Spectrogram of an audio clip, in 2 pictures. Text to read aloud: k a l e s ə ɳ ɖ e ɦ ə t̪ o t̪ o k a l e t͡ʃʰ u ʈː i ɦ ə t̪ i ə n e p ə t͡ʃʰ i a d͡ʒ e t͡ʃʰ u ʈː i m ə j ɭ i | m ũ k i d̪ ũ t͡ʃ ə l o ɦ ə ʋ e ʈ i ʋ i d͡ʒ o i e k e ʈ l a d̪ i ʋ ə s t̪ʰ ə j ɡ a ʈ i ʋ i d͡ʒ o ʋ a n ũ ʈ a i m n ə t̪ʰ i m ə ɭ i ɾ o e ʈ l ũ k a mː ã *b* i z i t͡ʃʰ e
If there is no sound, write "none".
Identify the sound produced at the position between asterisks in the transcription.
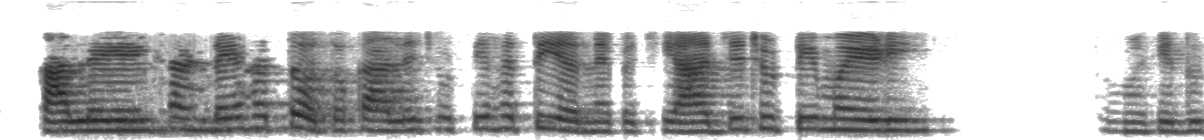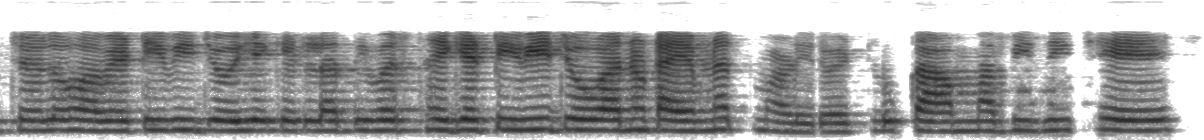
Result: b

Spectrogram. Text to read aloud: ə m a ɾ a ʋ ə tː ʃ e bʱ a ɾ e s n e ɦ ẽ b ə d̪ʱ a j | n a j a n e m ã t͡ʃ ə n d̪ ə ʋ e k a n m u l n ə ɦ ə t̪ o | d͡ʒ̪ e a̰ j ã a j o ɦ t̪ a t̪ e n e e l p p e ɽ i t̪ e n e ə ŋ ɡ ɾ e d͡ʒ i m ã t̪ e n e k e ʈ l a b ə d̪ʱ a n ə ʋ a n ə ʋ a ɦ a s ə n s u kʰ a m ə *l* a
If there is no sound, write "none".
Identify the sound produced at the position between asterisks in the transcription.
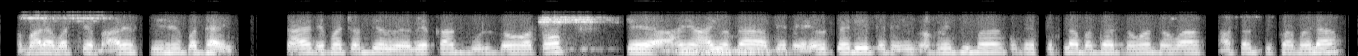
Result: l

